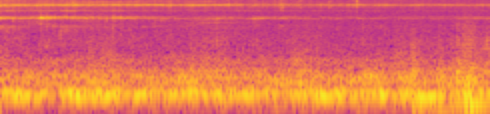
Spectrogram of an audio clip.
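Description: Faint steady whir of a spinning fidget spinner held between fingers, easing off slightly.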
